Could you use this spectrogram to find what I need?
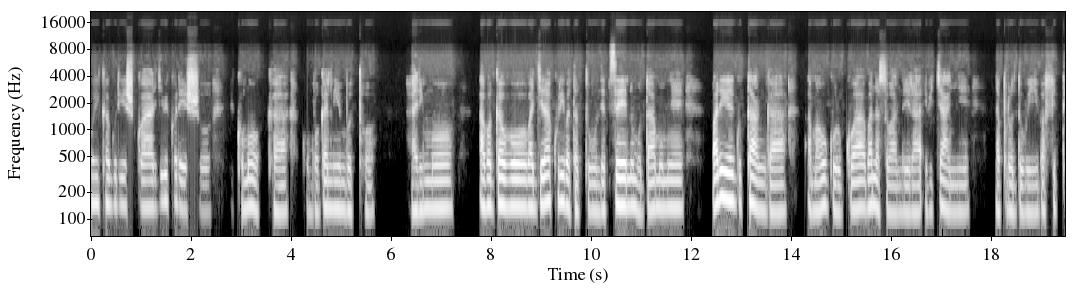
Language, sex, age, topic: Kinyarwanda, female, 18-24, finance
